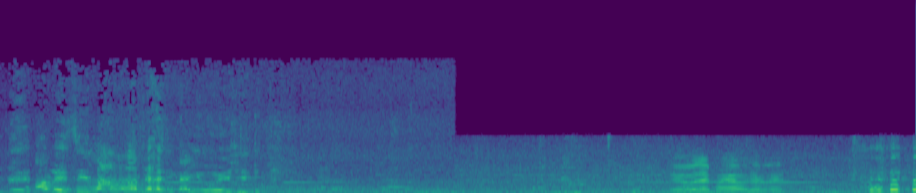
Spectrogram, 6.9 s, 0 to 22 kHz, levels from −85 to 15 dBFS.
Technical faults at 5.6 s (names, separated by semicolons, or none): input switched to a poorer device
